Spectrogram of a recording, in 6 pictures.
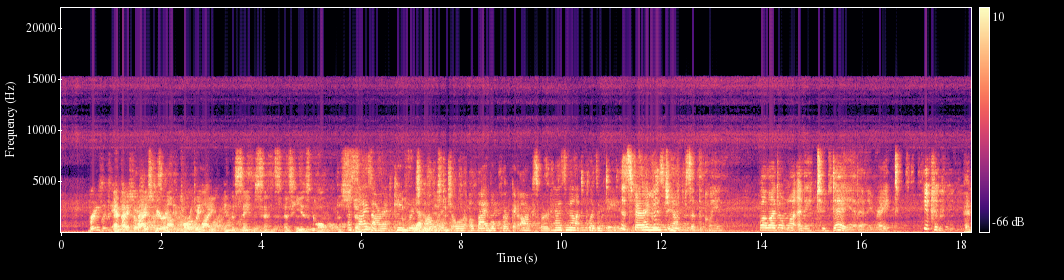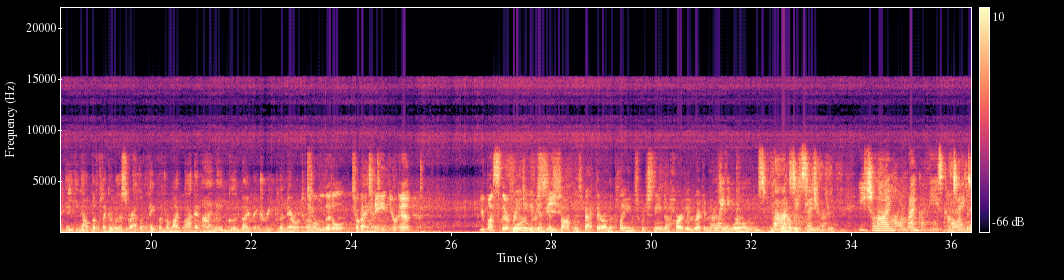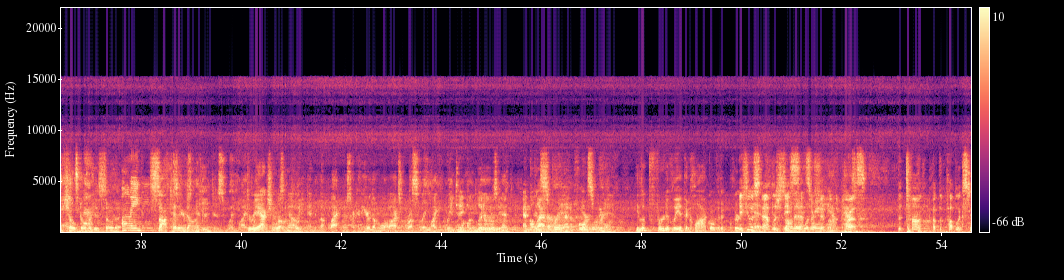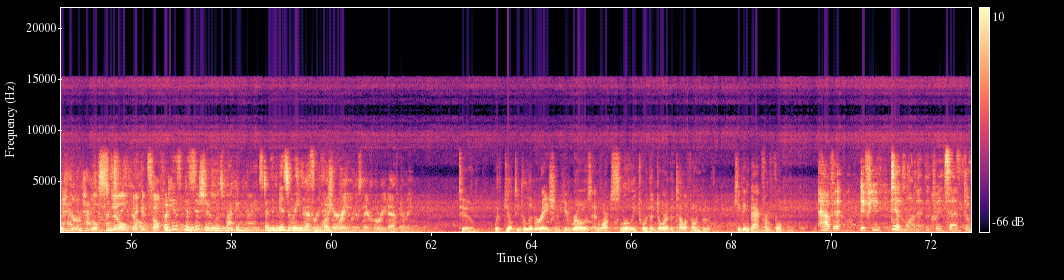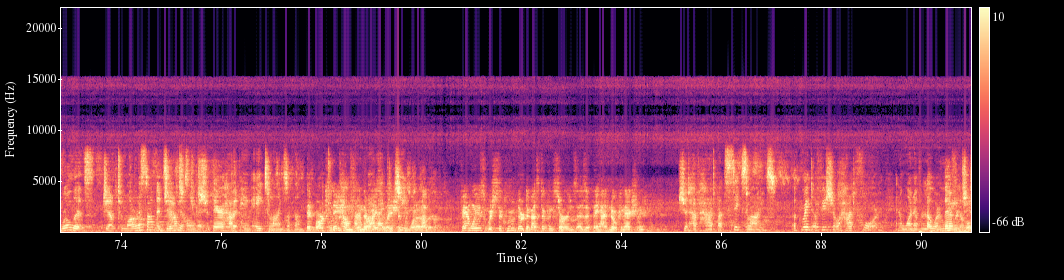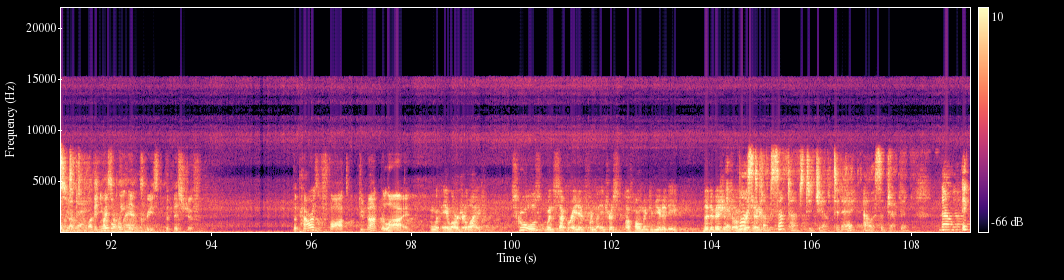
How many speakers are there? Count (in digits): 8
